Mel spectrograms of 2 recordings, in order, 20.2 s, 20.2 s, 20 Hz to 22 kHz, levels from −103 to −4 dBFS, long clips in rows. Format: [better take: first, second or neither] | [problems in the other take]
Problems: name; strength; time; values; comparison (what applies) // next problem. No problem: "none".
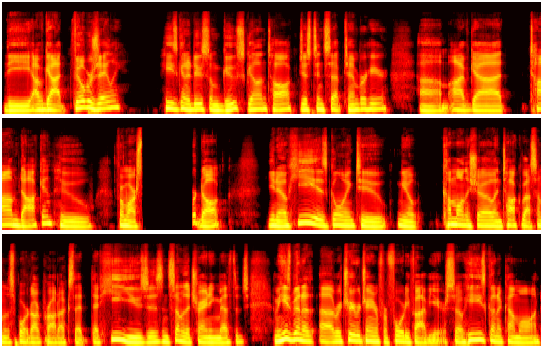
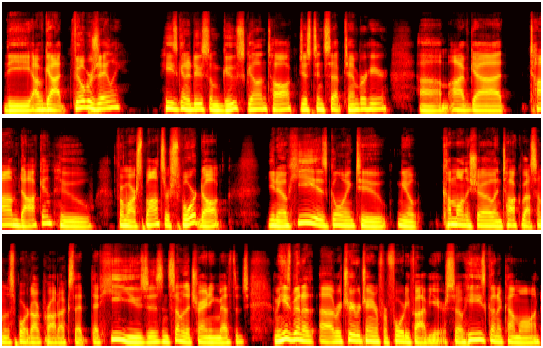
second | audio cutting out; at 8.5 s for 0.5 s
